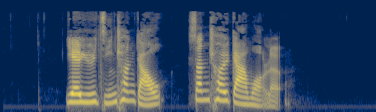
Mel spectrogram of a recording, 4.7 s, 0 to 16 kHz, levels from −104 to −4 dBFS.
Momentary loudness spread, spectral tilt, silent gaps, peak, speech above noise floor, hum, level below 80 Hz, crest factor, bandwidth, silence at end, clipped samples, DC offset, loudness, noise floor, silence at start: 13 LU; -3.5 dB/octave; none; -2 dBFS; 64 dB; none; -66 dBFS; 22 dB; 11.5 kHz; 1.2 s; under 0.1%; under 0.1%; -21 LUFS; -86 dBFS; 0.85 s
